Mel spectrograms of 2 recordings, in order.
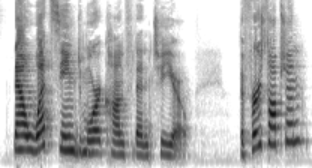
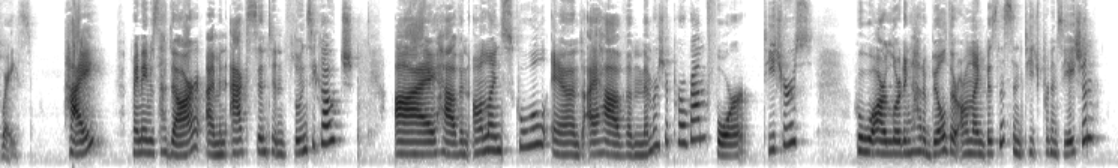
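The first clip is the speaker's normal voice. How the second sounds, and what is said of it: Rising, questioning intonation. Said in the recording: “When I go up, it feels like I'm asking for your permission.”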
